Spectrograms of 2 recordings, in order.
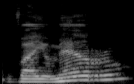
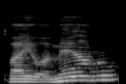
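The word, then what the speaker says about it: וַיֹּאמְרוּ: If we treat it as silent, Vayomeru. If we pronounce it, Vayomeru. And it doesn't sound that different. So Vayomeru, Vayomeru. There's just that little Vayomeru, Vayomeru, Vayomeru, Vayomeru. So I like to pronounce it.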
